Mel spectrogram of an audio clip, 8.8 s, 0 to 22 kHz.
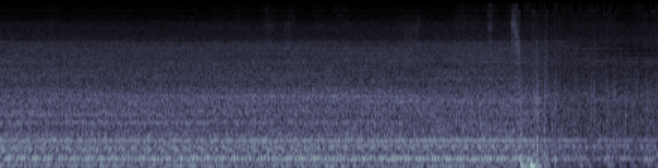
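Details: Ninja Foodi 8-in-1 running cold in this recording (owner says the unbearable noise comes after warming up): constant droning hum with steady tones, a handling bump near the end; loud running noise, cause unknown.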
